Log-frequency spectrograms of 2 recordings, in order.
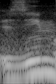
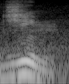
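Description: First: The first sound is said softly and lightly. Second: The first sound is said strongly and forcefully. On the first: The speaker calls it wrong. "অনেকে এই অক্ষরটাকে জিম উচ্চারণ করে থাকেন। তো জিম হবে না" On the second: The speaker calls it right. "এই অক্ষরটা অনেক শক্তিশালী"

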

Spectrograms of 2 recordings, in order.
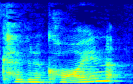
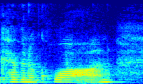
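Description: First: The surname ends with a 'coin' sound. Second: The surname ends with a 'kwan' sound. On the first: This is how someone from the brand said it. The speaker calls it right. "I think it's Kevin O'Coin" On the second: This is how many other people say it. The speaker calls it wrong. "I know a lot of people say Kevin O'Quan"

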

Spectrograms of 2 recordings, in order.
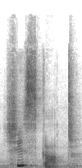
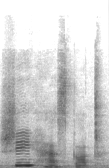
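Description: First: 'Has' is shortened and joined onto 'she'. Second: 'Has' is said as a separate full word. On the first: "ใช้เป็นตัวย่อแบบนี้ก็ได้ออกเสียงว่า" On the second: "หล่อนมีนะคะ"

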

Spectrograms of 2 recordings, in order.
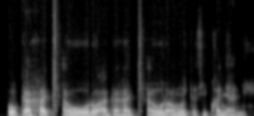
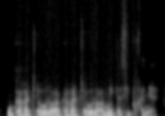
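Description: First: The phrase is read at a slow, careful pace. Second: The phrase is read at a fast, quick pace. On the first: "vamos a leer" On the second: "Así. Rapidito"

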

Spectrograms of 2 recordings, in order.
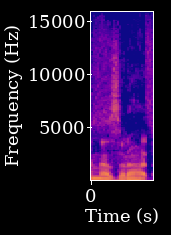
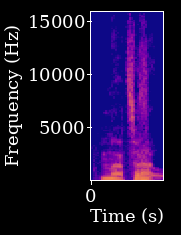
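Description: First: The middle consonant is a z sound. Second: The middle consonant is a ts sound. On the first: The speaker calls it wrong. "Це не «назрат»" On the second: The speaker calls it right. "а «ци», «нацрат»"

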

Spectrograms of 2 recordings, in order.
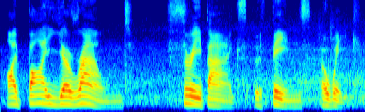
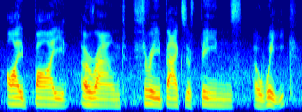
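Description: First: 'Buy' and 'around' are joined by a 'y' sound between them. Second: 'Buy' and 'around' are said without a 'y' sound between them. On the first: "I'd say I buy ya round" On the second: "instead of saying buy around"

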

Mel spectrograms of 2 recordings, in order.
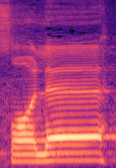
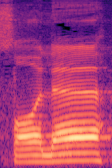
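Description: The two takes are said the same way.

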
